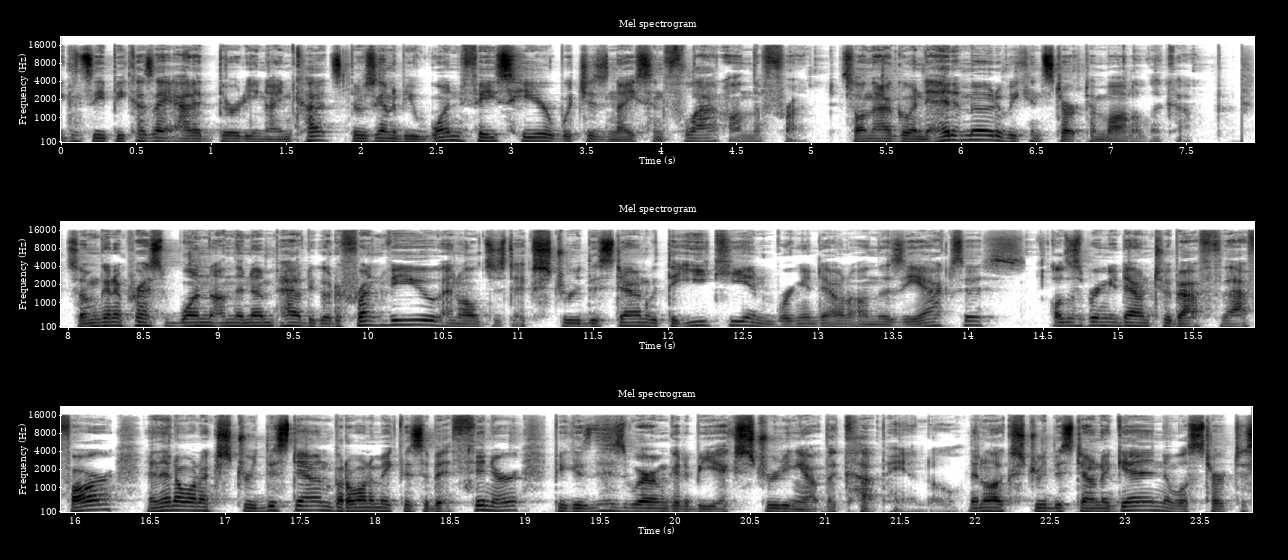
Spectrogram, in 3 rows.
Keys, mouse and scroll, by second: 0.7 shift+middle click, 4.7 shift+middle click, 5.0 middle click, 5.2 Tab, 5.4 shift+middle click, 5.6 click, 6.0 shift+click, 6.2 click, 6.4 shift+click, 6.9 shift+click, 7.2 click, 7.8 ctrl+w, 8.6 KP_1, 9.4 shift+click, 10.2 shift+click, 10.6 e, 14.3 g, 16.3 e, 18.6 shift+click, 20.3 g, 21.2 shift+click, 22.0 e.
